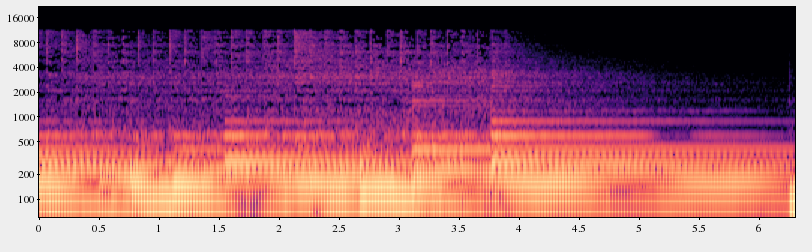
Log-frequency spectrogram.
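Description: Six-string electric bass ringing sustained low notes and chords that shift several times, over a drum kit's cymbals, which wash and die away about four seconds in.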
